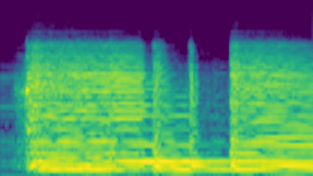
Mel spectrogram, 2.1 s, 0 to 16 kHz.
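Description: Electric guitar played through a Boss DS-1w distortion pedal with the distortion turned down, giving loud sustained distorted chords with two brief breaks where the notes are re-struck and ring on.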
